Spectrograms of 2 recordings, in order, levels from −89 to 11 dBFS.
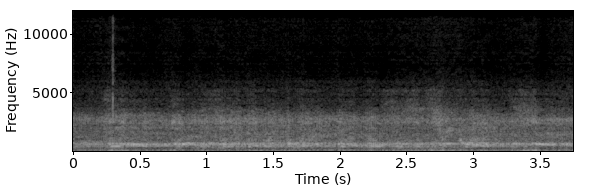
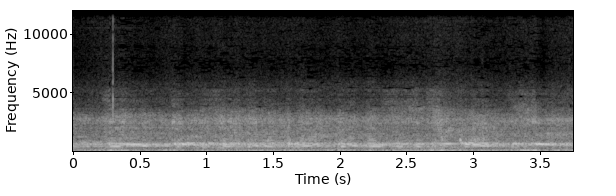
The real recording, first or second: second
